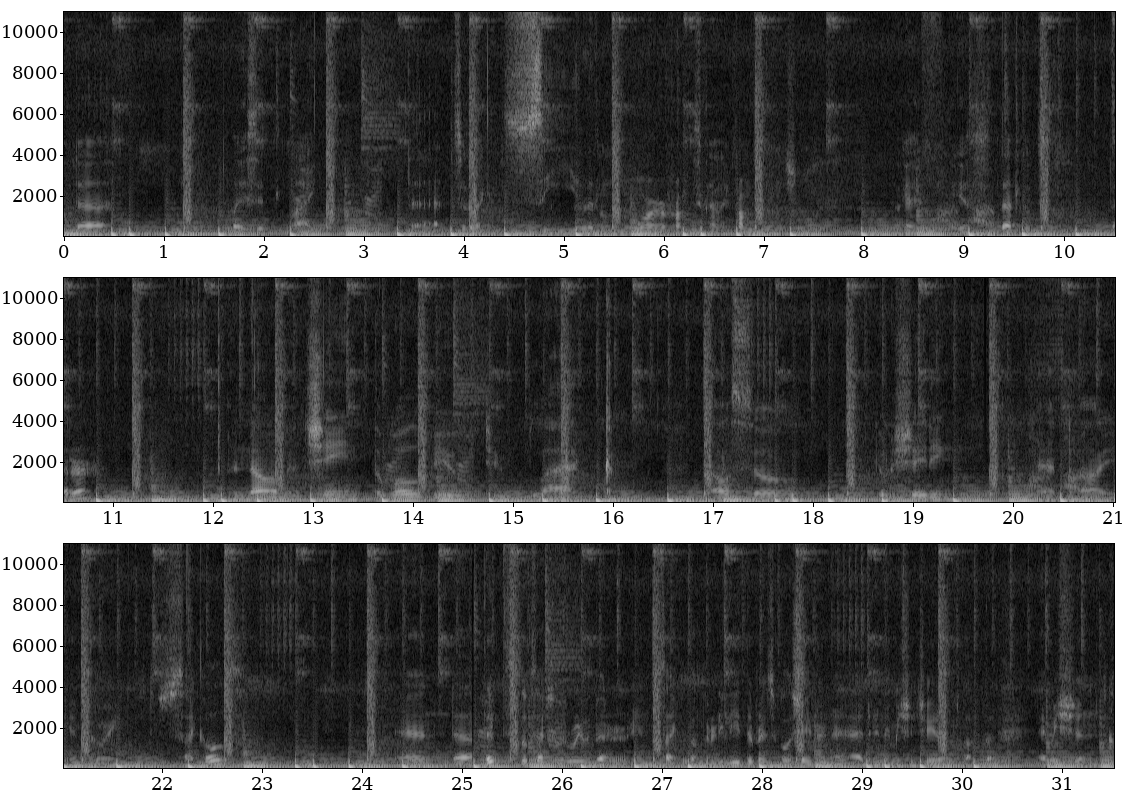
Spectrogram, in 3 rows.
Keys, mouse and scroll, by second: 0.9 g, 2.7 s, 3.1 s, 5.9 g, 6.5 s, 7.8 s, 8.8 g, 9.8 g, 11.6 ctrl+s, 12.8 click, 13.9 click, 15.2 click, 15.9 click, 17.6 click, 19.2 click, 21.1-21.6 drag, 21.6 KP_0, 23.3 click, 23.8 click, 25.0 x, 25.3 click, 25.5 shift+a, 29.0 click, 30.9 click.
